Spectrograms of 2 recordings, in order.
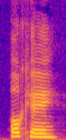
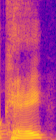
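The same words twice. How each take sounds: First: It is said in an indifferent, dismissive tone. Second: It is said in a sharp, hostile tone. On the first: The speaker does not care. "to me that's like whatever" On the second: The speaker wants the other person gone. "To me that's fuck off"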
